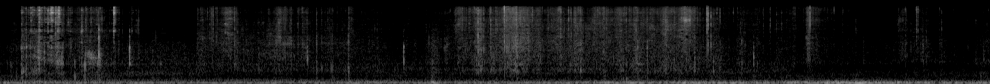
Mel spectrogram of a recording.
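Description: Onion stalks, dry leaves and grass rustling and crackling as onions are handled and pulled from sandy soil by hand, with a few sharper crackles about half a second to a second in.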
